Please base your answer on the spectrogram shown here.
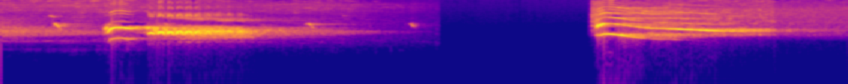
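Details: Blue jay (Cyanocitta cristata) gives a harsh, buzzy drawn-out call that fades away. After a short silence comes a clear, bell-like whistled note that slides gently downward.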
